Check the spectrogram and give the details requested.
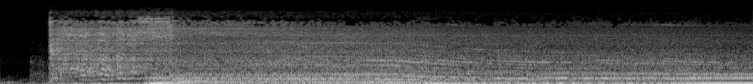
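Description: Mercedes-Benz W140 S500's 5.0-litre V8 starting about half a second in: the starter cranks briefly, the engine catches with a flare of revs, then the revs fall and settle into a steady idle.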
